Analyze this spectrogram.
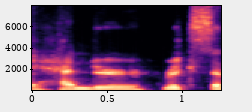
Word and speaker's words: Hendrickson: my first pick is trey hender rickson i believe is the way to pronounce trey hendrickson so you give your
